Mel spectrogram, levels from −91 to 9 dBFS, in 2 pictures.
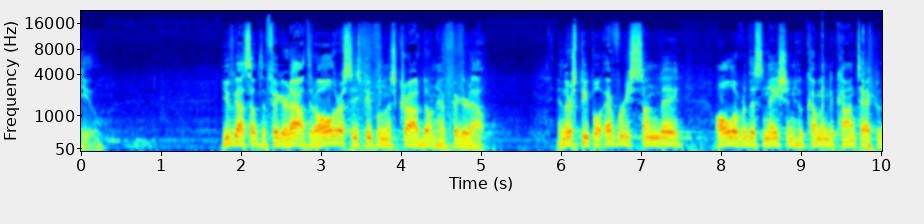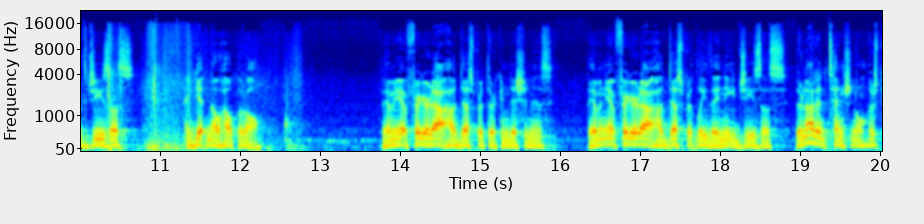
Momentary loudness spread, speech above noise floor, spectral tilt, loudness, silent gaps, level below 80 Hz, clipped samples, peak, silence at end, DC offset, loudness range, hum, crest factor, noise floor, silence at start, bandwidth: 14 LU; 38 dB; -6 dB/octave; -20 LUFS; none; -46 dBFS; under 0.1%; -2 dBFS; 0.05 s; under 0.1%; 5 LU; none; 18 dB; -57 dBFS; 0 s; 17 kHz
